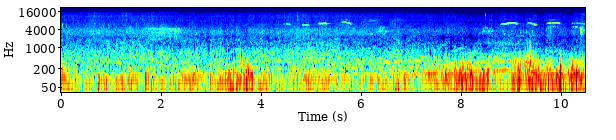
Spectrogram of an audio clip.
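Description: Outdoor ambience: a steady low rumble with a few faint, short high bird chirps, about halfway through and again near the end.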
